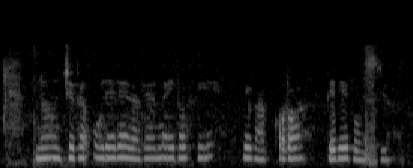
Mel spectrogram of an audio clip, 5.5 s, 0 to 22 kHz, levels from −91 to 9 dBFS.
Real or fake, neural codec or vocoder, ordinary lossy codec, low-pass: fake; vocoder, 22.05 kHz, 80 mel bands, WaveNeXt; MP3, 64 kbps; 7.2 kHz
